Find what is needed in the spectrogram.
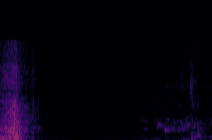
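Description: Kitchen tap water splashing briefly as a metal cocktail jigger is rinsed under the faucet, then fainter water noise returning near the end.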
